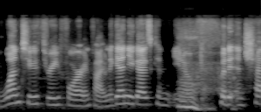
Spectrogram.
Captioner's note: sighs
